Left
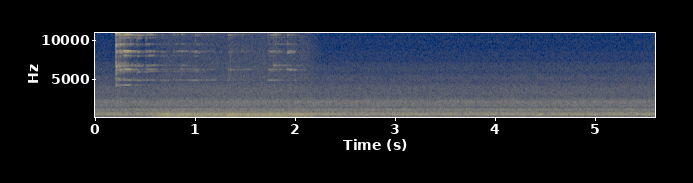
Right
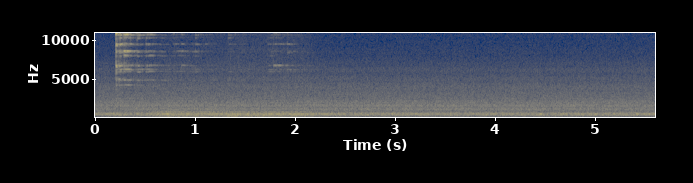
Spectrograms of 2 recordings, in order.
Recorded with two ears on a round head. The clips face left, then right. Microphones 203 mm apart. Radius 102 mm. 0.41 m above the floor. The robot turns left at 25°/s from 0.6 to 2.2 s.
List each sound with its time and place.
0.2 s a bell: 5° left (ahead or behind), 1.9 m; by 2.0 s 40° left (ahead or behind), 1.9 m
